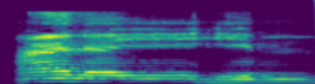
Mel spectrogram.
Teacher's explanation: ada aliran di mim terakhir di sukun him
